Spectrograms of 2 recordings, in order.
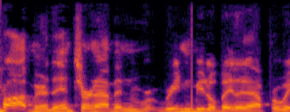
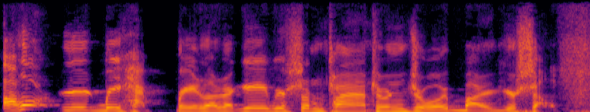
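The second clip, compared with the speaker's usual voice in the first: put-on evening news anchor voice. Reading a comic strip general's line aloud: Walter Cronkite voice. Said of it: "This is the General's Walter Cronkite".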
